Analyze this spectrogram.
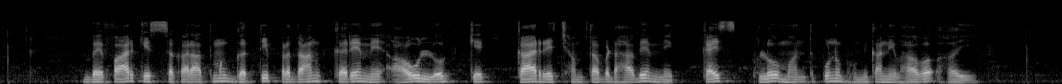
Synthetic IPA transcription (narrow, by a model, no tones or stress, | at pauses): bəpaːɾkesəkaːɾaːt̪mək̚ɡət̪ːipɾəd̪aːnkəɾemẽʔaːuloːɡke | kaɾet͡ʃʰəmt̪abəɽ̤ʱaːbemẽ | kəɪspʰəloməɦət̪wəpuɾɳbʱuːmɪkanɪbʱaːʋɦəi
